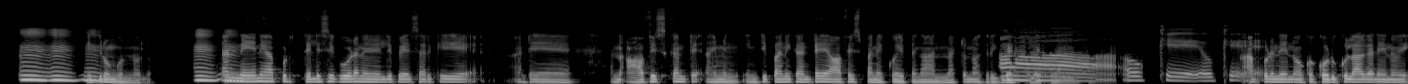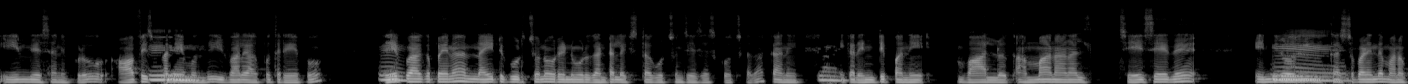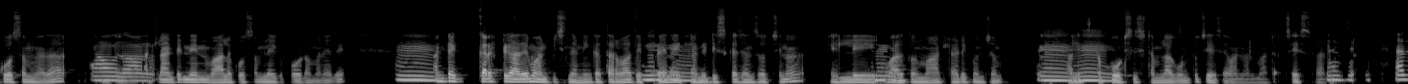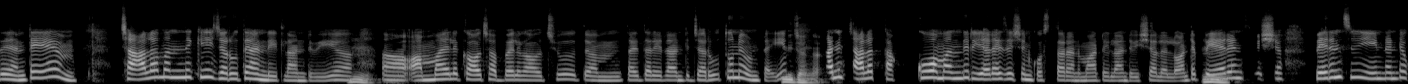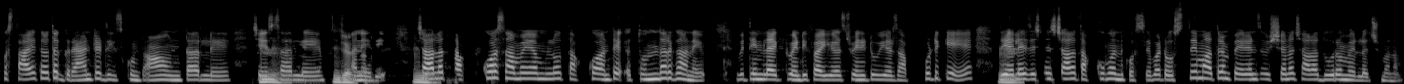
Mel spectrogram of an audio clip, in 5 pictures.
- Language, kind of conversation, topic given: Telugu, podcast, సోషియల్ జీవితం, ఇంటి బాధ్యతలు, పని మధ్య మీరు ఎలా సంతులనం చేస్తారు?
- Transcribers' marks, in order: in English: "ఆఫీస్"; in English: "ఐమీన్"; in English: "ఆఫీస్"; in English: "రిగ్రెట్ ఫీల్"; drawn out: "ఆ!"; other background noise; in English: "ఆఫీస్"; in English: "నైట్"; in English: "ఎక్స్ట్రా"; in English: "కరెక్ట్‌గాదేమో"; in English: "డిస్కషన్స్"; in English: "సపోర్ట్ సిస్టమ్"; sniff; in English: "రియలైజేషన్"; in English: "పేరెంట్స్"; in English: "పేరెంట్స్‌ని"; in English: "గ్రాంటెడ్"; in English: "వితిన్ లైక్ ట్వెంటీ ఫైవ్ ఇయర్స్ ట్వెంటీ టూ ఇయర్స్"; in English: "రియలైజేషన్స్"; in English: "బట్"; in English: "పేరెంట్స్"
